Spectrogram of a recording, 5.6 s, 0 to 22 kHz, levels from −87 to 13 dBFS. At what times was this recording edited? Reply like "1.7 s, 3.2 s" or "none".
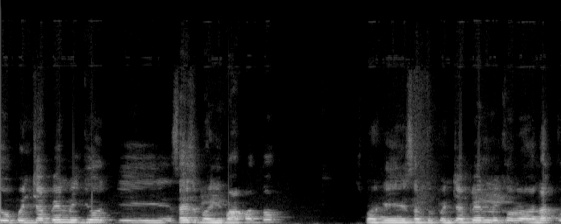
none

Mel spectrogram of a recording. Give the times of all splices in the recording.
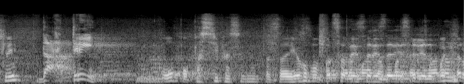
1.4 s

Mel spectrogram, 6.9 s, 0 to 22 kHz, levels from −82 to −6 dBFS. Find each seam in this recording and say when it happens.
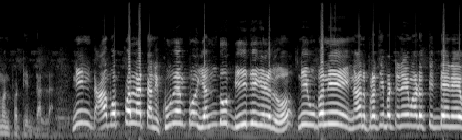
4.4 s

